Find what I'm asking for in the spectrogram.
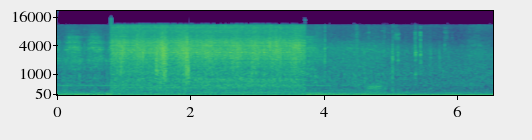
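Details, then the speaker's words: Geely Atlas idling with a low steady rumble while the wheel is turned, no knocks heard after a part was tightened about half a centimetre to cure a previous knock. "Давайте досмотреть заводим машину и слушаем и о чудо все стуки"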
